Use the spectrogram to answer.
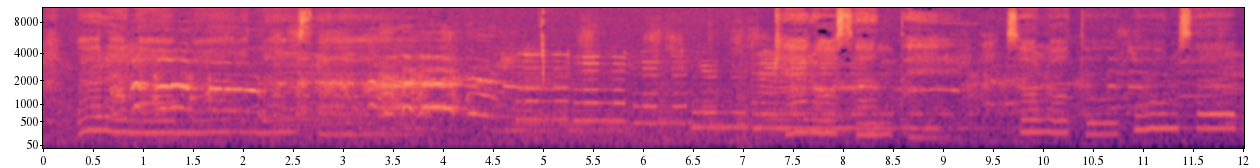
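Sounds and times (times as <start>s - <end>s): song with held sung notes: 0.0s - 12.0s
rooster crowing: 0.6s - 4.8s, 7.9s - 12.0s
plucked guitar notes: 1.5s - 10.1s.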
